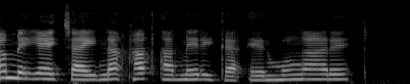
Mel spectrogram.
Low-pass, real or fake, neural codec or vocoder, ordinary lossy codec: none; fake; codec, 44.1 kHz, 1.7 kbps, Pupu-Codec; none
